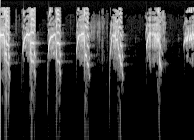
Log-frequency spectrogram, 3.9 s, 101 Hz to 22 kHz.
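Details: Golden eagle youngster in Bucovina, July 2021, calling over hare prey its mother delivered to the nest and staying there until she left. Seven piercing, downslurred cries in quick, uneven succession.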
